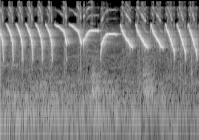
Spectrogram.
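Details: Canary song used as a tutor for young canaries learning to sing: bright repeated downslurred whistles at about four per second, then sweeping rising and falling notes and more fast falling phrases, loud and clear.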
